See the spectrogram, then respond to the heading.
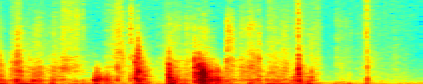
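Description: A large old hardcover book with yellowed paper pages is held open in the hands while fingers flip the pages repeatedly. Soft, dry paper rustles and brief brushing swishes recur over a low, steady background.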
